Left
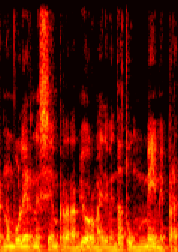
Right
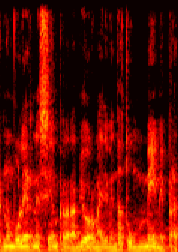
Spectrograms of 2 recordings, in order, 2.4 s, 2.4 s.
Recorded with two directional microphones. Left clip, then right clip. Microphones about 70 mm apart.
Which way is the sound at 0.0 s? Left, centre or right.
Left.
